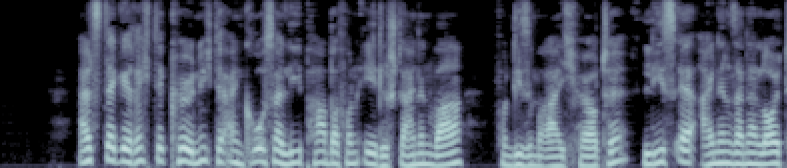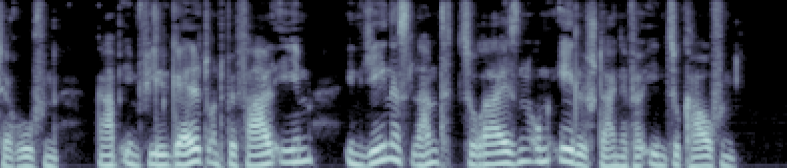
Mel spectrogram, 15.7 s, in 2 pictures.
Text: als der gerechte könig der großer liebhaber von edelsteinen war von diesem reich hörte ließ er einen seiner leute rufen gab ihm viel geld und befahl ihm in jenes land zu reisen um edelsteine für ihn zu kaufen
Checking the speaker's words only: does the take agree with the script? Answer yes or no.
no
